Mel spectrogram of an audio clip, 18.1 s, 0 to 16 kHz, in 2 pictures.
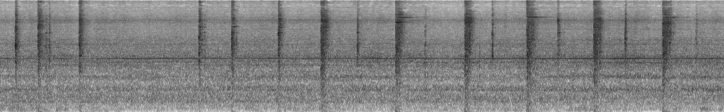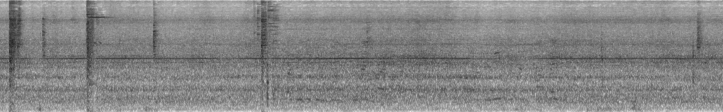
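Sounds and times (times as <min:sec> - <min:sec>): steady rushing hum: 0:00.0 - 0:18.0
hammer striking metal: 0:00.2 - 0:01.2, 0:02.5 - 0:10.5, 0:12.2 - 0:12.6.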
